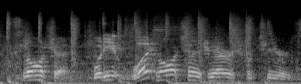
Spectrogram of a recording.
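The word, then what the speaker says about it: Sláinte: Slocher is the Irish for cheers. Slocha. Sloer. Spell it.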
